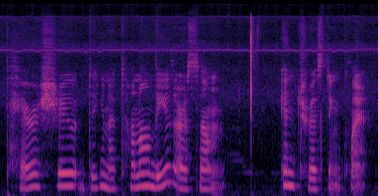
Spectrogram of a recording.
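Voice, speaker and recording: Woman storybook reader, higher voice, musing asides and questions for young listeners. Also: fairly even intonation, moderate pace, creaky, warm tone. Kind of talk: children's read-aloud with asides and questions.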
